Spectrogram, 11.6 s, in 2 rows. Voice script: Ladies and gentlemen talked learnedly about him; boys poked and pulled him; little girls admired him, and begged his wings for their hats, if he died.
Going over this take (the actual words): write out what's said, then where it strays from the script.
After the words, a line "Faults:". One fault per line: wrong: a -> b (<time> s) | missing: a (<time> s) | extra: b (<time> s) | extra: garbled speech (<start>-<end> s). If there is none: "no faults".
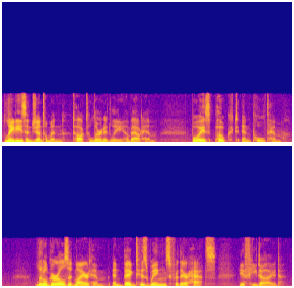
Ladies and gentlemen talked learnedly about him; boys poked and pulled him; little girls admired him, and begged his wings for their hats, if he died.
Faults:
no faults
